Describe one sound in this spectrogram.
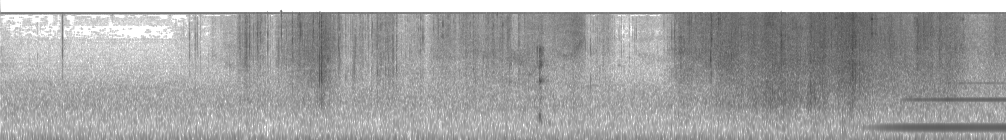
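A woman breathes shakily, close by.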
